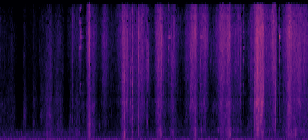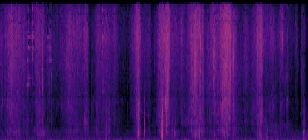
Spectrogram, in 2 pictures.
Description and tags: Walking through grass
grass, footsteps, walking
